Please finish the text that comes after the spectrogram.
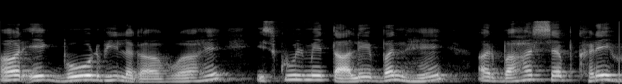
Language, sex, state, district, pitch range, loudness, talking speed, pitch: Hindi, male, Odisha, Sambalpur, 160-215 Hz, -17 LUFS, 155 wpm, 200 Hz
